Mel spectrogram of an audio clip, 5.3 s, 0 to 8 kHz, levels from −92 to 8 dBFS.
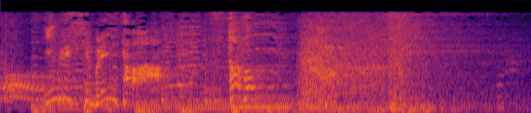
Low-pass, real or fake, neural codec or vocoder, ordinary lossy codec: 7.2 kHz; real; none; MP3, 24 kbps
